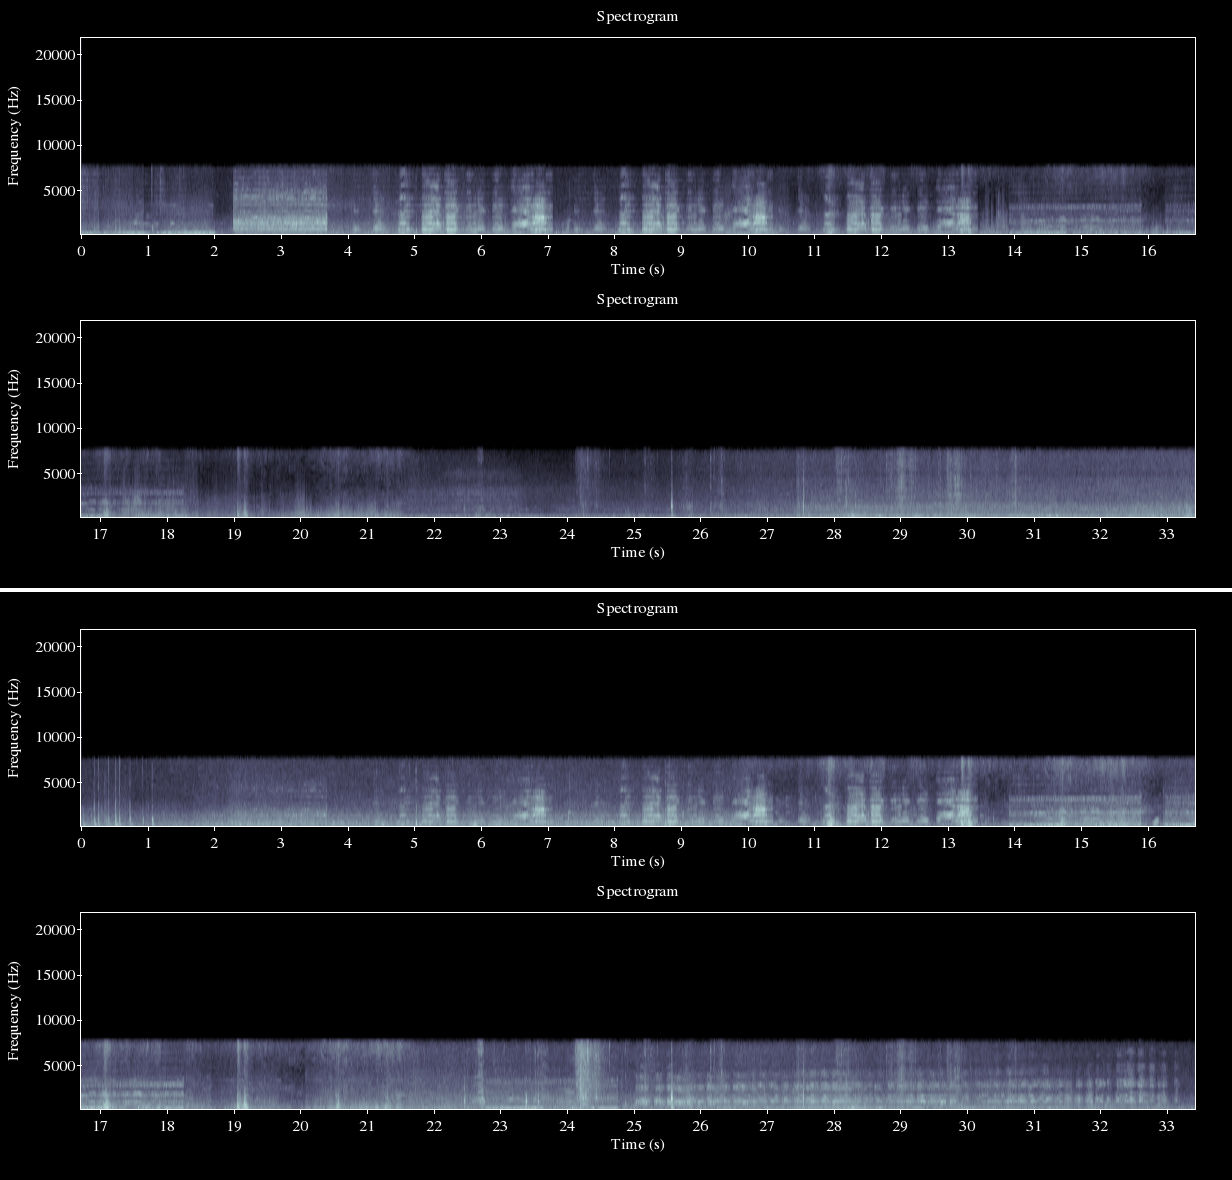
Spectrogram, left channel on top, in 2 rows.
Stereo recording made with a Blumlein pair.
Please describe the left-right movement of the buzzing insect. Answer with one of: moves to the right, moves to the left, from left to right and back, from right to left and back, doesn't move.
moves to the left.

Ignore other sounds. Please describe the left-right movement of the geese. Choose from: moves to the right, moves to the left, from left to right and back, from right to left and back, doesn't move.
moves to the right.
